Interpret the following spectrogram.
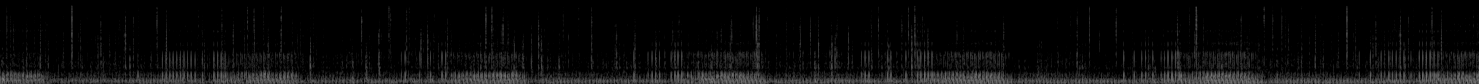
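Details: Cat purring at a fireplace, a steady low rumble rising and falling with each breath roughly every two seconds, under dense crackling and popping of burning wood.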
